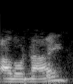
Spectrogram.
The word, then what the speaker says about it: Adonai: Después vimos también que la palabra sagrada hebrea, que es JHWH, que no se pronunciaba en el Antiguo Testamento, WH, se pronunciaba como Adonai, ¿verdad?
